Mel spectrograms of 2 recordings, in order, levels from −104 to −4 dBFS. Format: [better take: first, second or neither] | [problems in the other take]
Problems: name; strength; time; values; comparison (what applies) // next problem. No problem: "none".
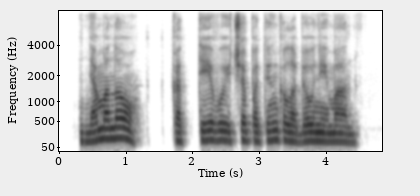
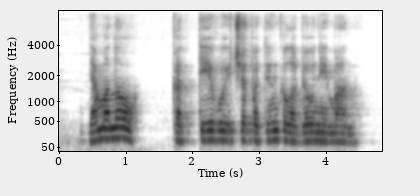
first | noise reduction (neural mask model DeepFilterNet 3)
